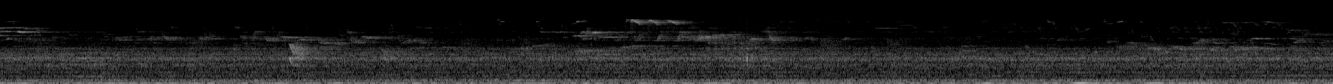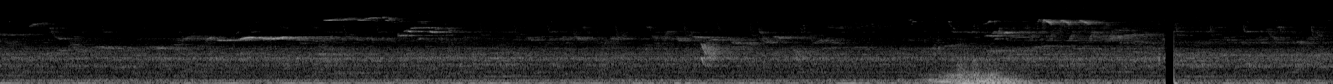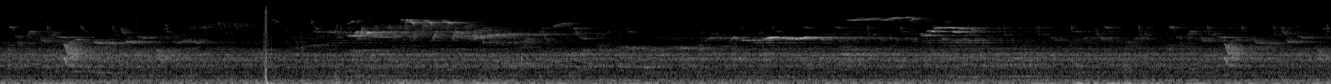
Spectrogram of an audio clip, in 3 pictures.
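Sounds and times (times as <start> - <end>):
birds chirping and calling: 18.7 - 33.1
low thud: 22.5 - 24.1.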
